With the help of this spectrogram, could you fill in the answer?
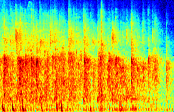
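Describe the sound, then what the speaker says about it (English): Audience applause closing a leadership and decision-making talk: quiet, scattered claps from a small group, irregular and sustained for a few seconds without talk. "clap to yourself"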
